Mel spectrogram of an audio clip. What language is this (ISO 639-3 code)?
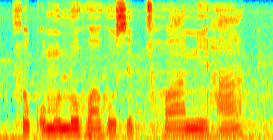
sot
